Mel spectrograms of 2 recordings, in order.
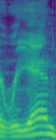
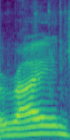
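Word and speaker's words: Rian: of all time the Last Jedi directed by rhianne Johnson say his name normal say it the way it's it's pronounced Am I Wrong is it pronounced differently uh Ryan Johnson pronunciation okay let's watch this all right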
